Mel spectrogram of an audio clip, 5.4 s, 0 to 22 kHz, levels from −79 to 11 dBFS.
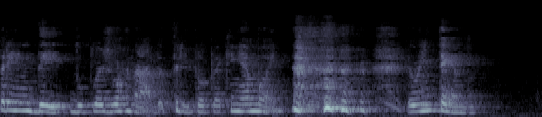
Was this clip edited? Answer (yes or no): no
